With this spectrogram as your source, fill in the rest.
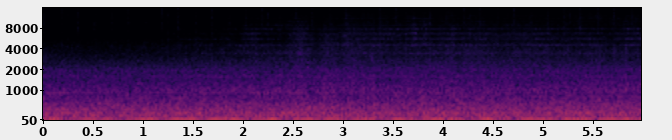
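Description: A locomotive engine rumbles steadily from inside the cab.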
